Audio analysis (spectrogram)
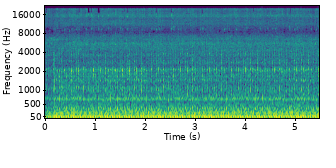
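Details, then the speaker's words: Smart Fortwo 450 CDI 0.8 l diesel just after turbo cartridge replacement with three turns of preload: even quick chug at idle, no whine or scraping from the turbo; turbo spinning with oil pressure, idle healthy. "Yeah, turbo is spinning. Turbo is spinning. It's got oil pressure by now."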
